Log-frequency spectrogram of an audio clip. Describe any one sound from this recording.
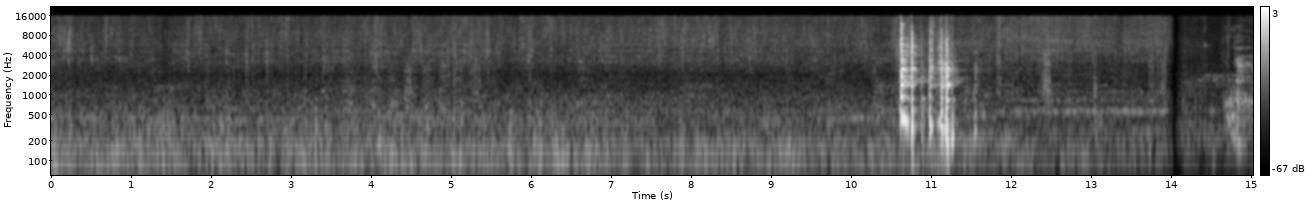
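Water bubbles and simmers at a steady boil.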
